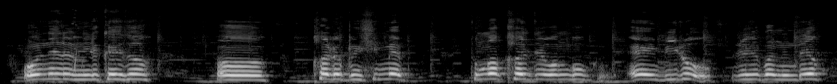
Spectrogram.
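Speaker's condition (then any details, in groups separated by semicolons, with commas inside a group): Brain lesion disability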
